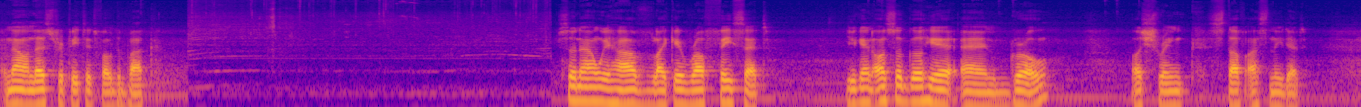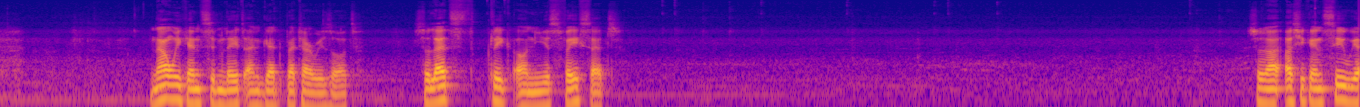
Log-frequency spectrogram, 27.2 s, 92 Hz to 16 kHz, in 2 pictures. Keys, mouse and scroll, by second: 0.1 shift+z, 0.5 click, 1.9 Tab, 2.1 h, 2.3 click, 2.5 q, 2.6 Tab, 2.7 alt+a, 2.9 click, 3.0 Tab, 3.1 shift+z, 3.2 scroll down 1, 3.2 Tab, 3.3 middle click, 3.3 alt+a, 3.4 middle click, 3.5 Tab, 3.7 KP_3, 3.8 ctrl+KP_1, 3.9 Tab, 4.1 click, 4.7 Tab, 5.0 alt+a, 5.1 Tab, 5.3 alt+h, 5.3 shift+z, 5.4 middle click, 5.5 KP_1, 5.8-7.3 middle drag, 7.3-7.8 scroll up 2, 8.8-11.3 drag, 11.5-14.5 drag, 14.7-18.6 middle drag, 18.6 click, 19.3 middle click, 19.8 f, 20.8 middle click, 21.4 click, 22.4 scroll up 2, 22.7 f, 23.7 click, 26.0 middle click, 26.4 scroll down 1, 26.7-27.2 middle drag.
